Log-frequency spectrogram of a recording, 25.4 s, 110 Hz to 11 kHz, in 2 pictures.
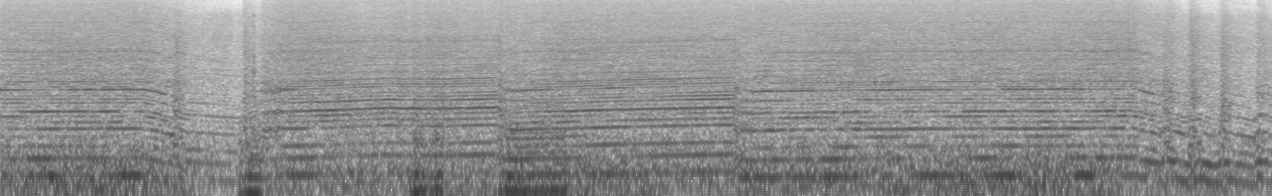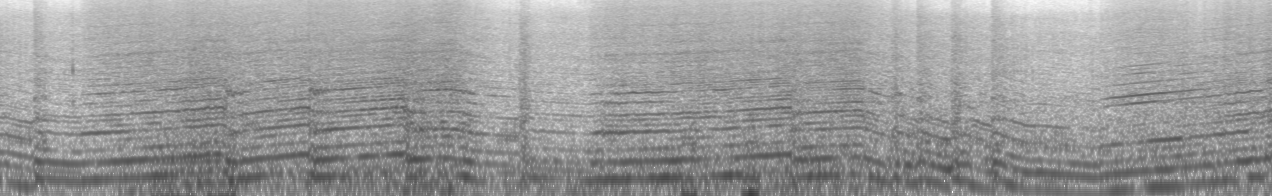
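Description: Racing car engines in the F1 2020 video game scream and shift up and down in pitch as the cars accelerate, brake and pass, with a continuous, loud, layered whine throughout.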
